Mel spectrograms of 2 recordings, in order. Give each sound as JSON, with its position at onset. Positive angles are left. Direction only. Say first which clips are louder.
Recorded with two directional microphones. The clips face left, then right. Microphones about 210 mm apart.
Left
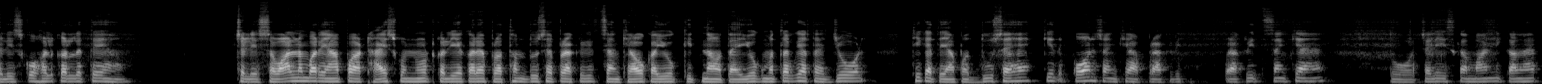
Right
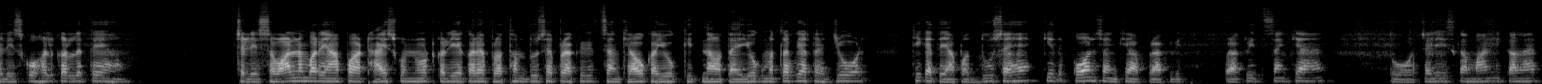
{"t": 0.0, "sound": "speech", "louder": "left 5 dB", "side_deg": 30}
{"t": 2.3, "sound": "speech", "louder": "left 5 dB", "side_deg": 35}
{"t": 12.2, "sound": "speech", "louder": "left 2 dB", "side_deg": 15}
